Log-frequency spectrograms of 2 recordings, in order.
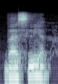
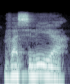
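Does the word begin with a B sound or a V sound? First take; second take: B; V. First: The word begins with a B sound. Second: The word begins with a V sound. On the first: "o B ele é vocalizado muitas vezes como V" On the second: "você vai ouvir muito essa forma sendo pronunciada"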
